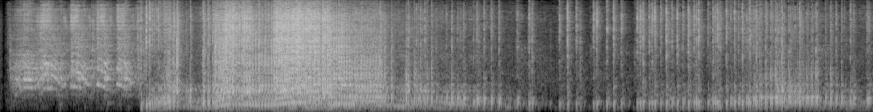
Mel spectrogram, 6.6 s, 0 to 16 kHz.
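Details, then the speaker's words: Half-scale NASCAR kart with a 750cc four-cylinder motorcycle engine, reviving after four years abandoned outside, running on sprayed starter fluid: one sharp rev, then it sputters and surges unevenly as it dies back; fuel-starved. "I had enough of hearing it run like that I want to hear this thing rev up and run for a little bit and it kind of started like it might have started pulling fuel just a little bit towards the end"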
